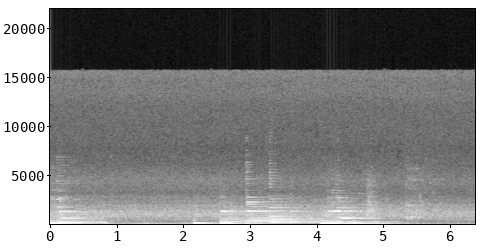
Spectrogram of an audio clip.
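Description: Acoustic guitar, capoed at the first fret, playing chords that are struck and left to ring: one at the start, another about two seconds in and another about four seconds in, each fading before the next.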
